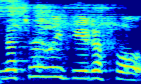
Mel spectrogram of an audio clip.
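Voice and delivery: choked up, close to tears. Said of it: "I'm gonna cry".

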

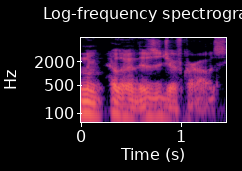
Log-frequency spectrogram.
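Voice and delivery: very low, deep, bass-heavy voice. Retelling a phone call from Jeff Krause: deep bass voice imitating Jeff Krause. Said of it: "the typical Jeff Krause, uh, the way he would speak, that, that, that deep, uh, bass voice that he had".

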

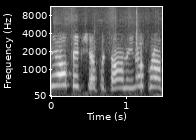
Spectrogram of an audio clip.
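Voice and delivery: put-on very high voice of a short high-school kid. Recalling being a short high-school geek, answering the group; imitating own real high voice. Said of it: "I had a real high voice".

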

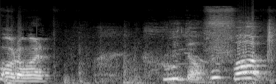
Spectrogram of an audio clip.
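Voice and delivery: high streetwise voice. Acting out Tyrone seeing someone outside: acting as Tyrone. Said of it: "He's like".

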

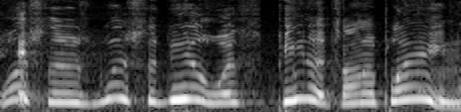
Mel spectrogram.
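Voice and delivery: very high delivery with big pitch swings. Doing a quick comedian bit for co-hosts: Jerry Seinfeld impression. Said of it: "That was my Jerry Seinfeld impression".

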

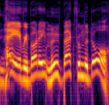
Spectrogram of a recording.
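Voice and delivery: very high, lively, energetic, enthusiastic announcer voice. Imagining a train door announcement with more enthusiasm, enthusiastic announcement. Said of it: "it wouldn't hurt that guy to have a little bit more enthusiasm".

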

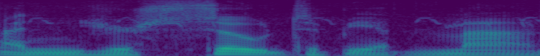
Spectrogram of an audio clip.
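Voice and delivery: plain reading voice

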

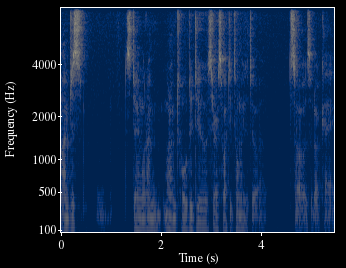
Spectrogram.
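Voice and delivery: acted humble manner. Retelling answering a teacher who yelled at them, retelling a meek, humble tone. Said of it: "I'm very humble and meek".

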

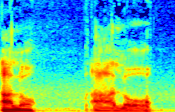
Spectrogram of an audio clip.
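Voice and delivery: low quiet robotic voice. Joking with co-hosts about how a greeting is pronounced, robotic voice. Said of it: "And very robotic".

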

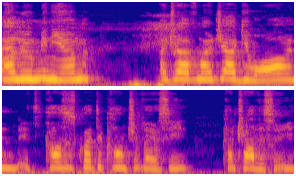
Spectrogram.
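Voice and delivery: very poorly done, fake English accent. Imitating how a friend says words: poorly imitated English accent. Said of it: "imitating an English accent very poorly".

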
